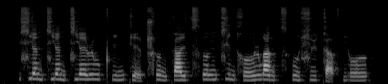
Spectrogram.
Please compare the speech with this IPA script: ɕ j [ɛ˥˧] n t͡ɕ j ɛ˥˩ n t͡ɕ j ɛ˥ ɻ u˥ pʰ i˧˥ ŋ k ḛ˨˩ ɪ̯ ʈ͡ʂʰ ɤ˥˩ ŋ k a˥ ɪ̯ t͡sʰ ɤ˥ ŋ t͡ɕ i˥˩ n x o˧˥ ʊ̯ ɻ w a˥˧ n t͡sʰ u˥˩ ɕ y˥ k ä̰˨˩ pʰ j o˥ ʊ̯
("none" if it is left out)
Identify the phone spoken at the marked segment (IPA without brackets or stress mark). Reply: ɛ˥˧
